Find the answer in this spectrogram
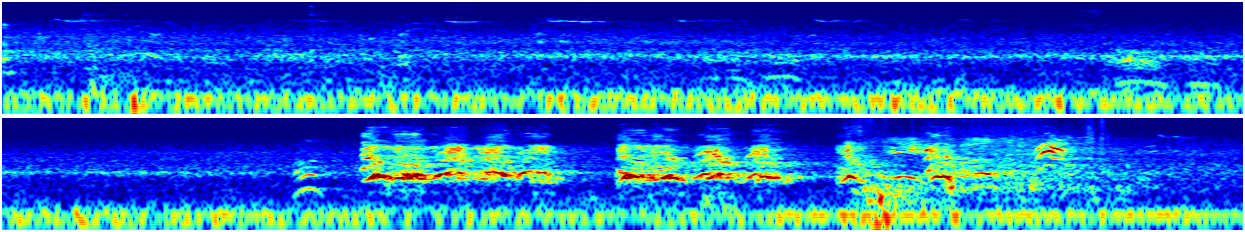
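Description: A dog barking and yipping in a run of loud, choppy bursts starting about eight seconds in, excited around a dock jump into the pool.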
